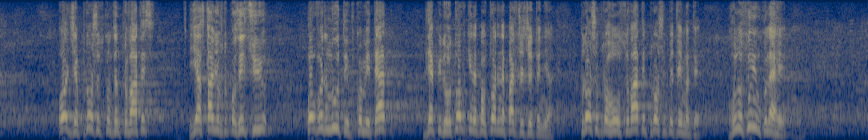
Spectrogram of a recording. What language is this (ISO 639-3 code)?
ukr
